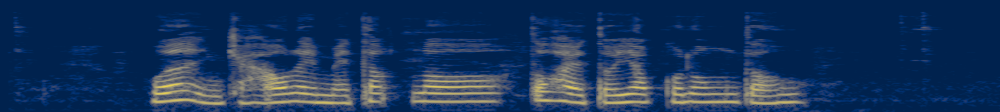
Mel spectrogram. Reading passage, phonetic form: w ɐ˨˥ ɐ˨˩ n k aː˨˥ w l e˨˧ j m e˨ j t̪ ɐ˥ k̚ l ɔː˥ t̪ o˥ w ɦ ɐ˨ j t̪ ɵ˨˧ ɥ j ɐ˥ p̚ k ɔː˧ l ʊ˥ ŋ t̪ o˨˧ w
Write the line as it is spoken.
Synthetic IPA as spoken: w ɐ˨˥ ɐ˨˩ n k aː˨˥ w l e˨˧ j m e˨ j t̪ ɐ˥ k̚ l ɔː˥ t̪ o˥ w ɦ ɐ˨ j t̪ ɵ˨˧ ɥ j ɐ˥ p̚ k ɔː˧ l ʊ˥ ŋ t̪ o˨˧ w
